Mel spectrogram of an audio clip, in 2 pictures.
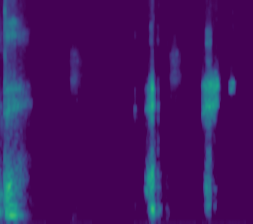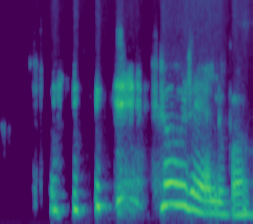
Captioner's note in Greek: Γέλια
